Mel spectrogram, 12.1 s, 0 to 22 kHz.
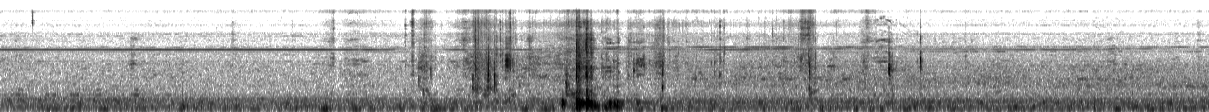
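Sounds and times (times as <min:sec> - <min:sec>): litter bag crinkling: 0:04.1 - 0:07.3.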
